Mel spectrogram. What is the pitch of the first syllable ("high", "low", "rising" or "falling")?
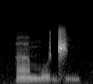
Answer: high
